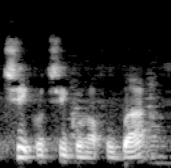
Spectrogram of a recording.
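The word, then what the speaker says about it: Tico-Tico no Fubá: anzi Chico Chico no Fubá, perché i brasiliani pronunciano così il Chico Chico, e una composizione del 1917 fatta da uno dei padri fondatori della canzone brasiliana, qual era Zequinha de Abreu.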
